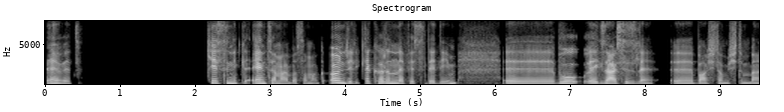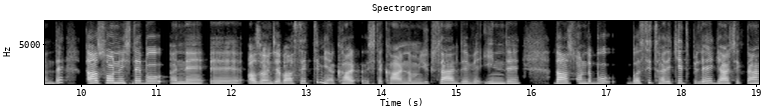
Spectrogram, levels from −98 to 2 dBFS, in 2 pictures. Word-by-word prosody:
Evet. 190 -6 -3 1.7
Kesinlikle 240 -6 0
en 230 +2 +5
temel 165 -6 -4
basamak. 150 0 -11
Öncelikle 255 - +1
karın 205 -3 0
nefesi 155 -4 -6
dediğim, 165 +5 -5 0.7
eee, 155 -1 -2
bu 230 +2 -1
egzersizle, 170 -7 +1 0.3
eee, 115 -1 -3
başlamıştım 120 +1 -5
ben 125 -1 -6
de. 310 +2 -2 0.3
Daha 260 +3 +9
sonra 275 -1 +4
işte 265 -1 0
bu 250 +1 0
hani, 205 +2 +1
eee, 175 0 -2
az 195 +1 +4
önce 195 0 +3
bahsettim 250 - -1
ya, 195 -10 0
kar 185 0 +4 0.2
işte, 150 - -7
karnım 170 +1 +2
yükseldi 210 +4 +1
ve 185 -3 -6
indi. 220 +2 0 0.5
Daha 240 +2 +8
sonra 230 -2 -2
da 225 -3 -3
bu 255 +2 -3 0.2
basit 205 +7 -3
hareket 215 +1 -2
bile 225 +10 -1
gerçekten 210 +1 +3
200 Hz, 125 wpm, -25 LUFS, 165-225 Hz, 1.7 s, Daha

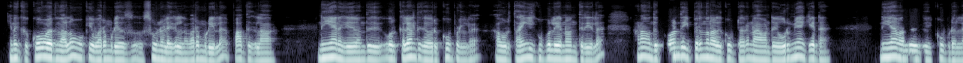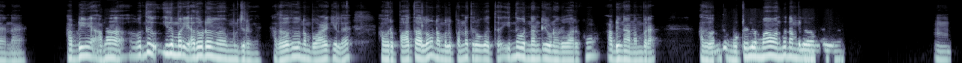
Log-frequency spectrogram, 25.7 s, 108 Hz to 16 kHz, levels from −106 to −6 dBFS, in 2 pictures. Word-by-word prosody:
எனக்குக் 150 -3 -3
கோவம் 180 0 +8
இருந்தாலும் 150 +4 +1
ஓகே 160 - -2
வர 140 - +1
முடியாத 135 +1 -1
சூழ்நிலைகள். 135 -5 +1
நான் 125 +1 -3
வர 145 - +1
முடியல 125 -1 0 0.2
பாத்துக்கலாம். 125 -4 -2 0.7
நீ 160 - +3
ஏன் - - +4
எனக்கு 135 -4 +2
வந்து 135 +1 0 0.2
1 150 - +3
கல்யாணத்துக்கு 165 -4 +3
அவர் 130 0 -1
கூப்பிடல? 150 -6 -3 0.4
அவர் 140 -2 +1
தயங்கி 155 +4 +1
கூப்பிடல 155 0 +4
என்னன்னு 145 -1 -3
தெரியல. 125 -1 -1 0.5
ஆனா 185 - 0
அந்தக் 150 -2 -1
குழந்தை 185 +2 +3
பிறந்தநாளுக்கு 165 -5 +2
கூப்பிட்டாரு. 140 +1 -3
நான் 140 -1 +2
அவன்ட்ட 135 0 -1
உரிமையா 170 +5 +1
கேட்டேன். 130 -4 -1 0.7
"நீ 170 - +1
ஏன் 175 - +3
வந்து 150 0 +2 0.3
கூப்பிடல 125 -4 -4
என்ன" 115 +1 -9 0.7
அப்டின்னு. 185 +5 +1
ஆனா 165 +4 +1 0.4
வந்து 205 +6 0 0.2
இது 230 - +7
மாரி 205 -3 +4
அதோட 195 +3 +5 0.3
முடிஞ்சிருங்க. 130 -4 -5 0.2
அதாவது 150 +8 +2
நம்ப 145 -5 -4
வாழ்க்கையில 150 -2 -1 0.5
அவர 145 -1 +2
பார்த்தாலும் 155 +6 +3
நம்மளுக்கு 140 -2 -2
பண்ண 155 +3 -2
துரோகத்த 150 -1 0 0.2
இந்த 175 - -4
1 170 - -1
நன்றி 155 +1 0
உணர்வா 130 -1 -1
இருக்கும் 185 +9 -9 0.2
அப்டின்னு 145 -2 +1
நான் 125 -1 -4
நம்புறேன். 130 +1 -4 0.6
அது 135 - 0
வந்து 150 +7 -4
முற்றிலுமா 180 +6 +3
வந்து 185 +2 0
நம்மள 160 -3 +1
வந்து 145 -1 -6 1.5
ம். 135 -2 -11
145 Hz, 160 wpm, -23 LUFS, 135-165 Hz, 1.5 s, கோவம்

